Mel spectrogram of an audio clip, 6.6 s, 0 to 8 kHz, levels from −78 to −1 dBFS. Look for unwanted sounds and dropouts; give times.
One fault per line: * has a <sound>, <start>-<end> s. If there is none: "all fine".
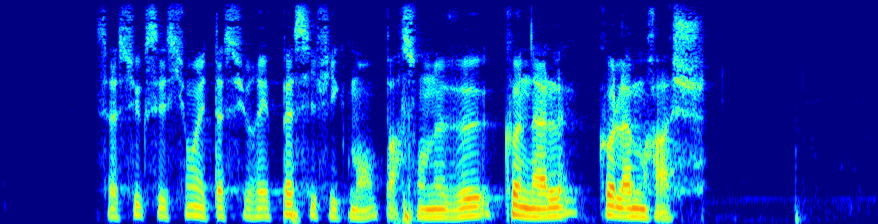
all fine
